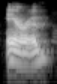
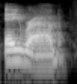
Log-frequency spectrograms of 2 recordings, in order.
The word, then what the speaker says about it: Arab: And it's spelled Arab, but you pronounce it Arab.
